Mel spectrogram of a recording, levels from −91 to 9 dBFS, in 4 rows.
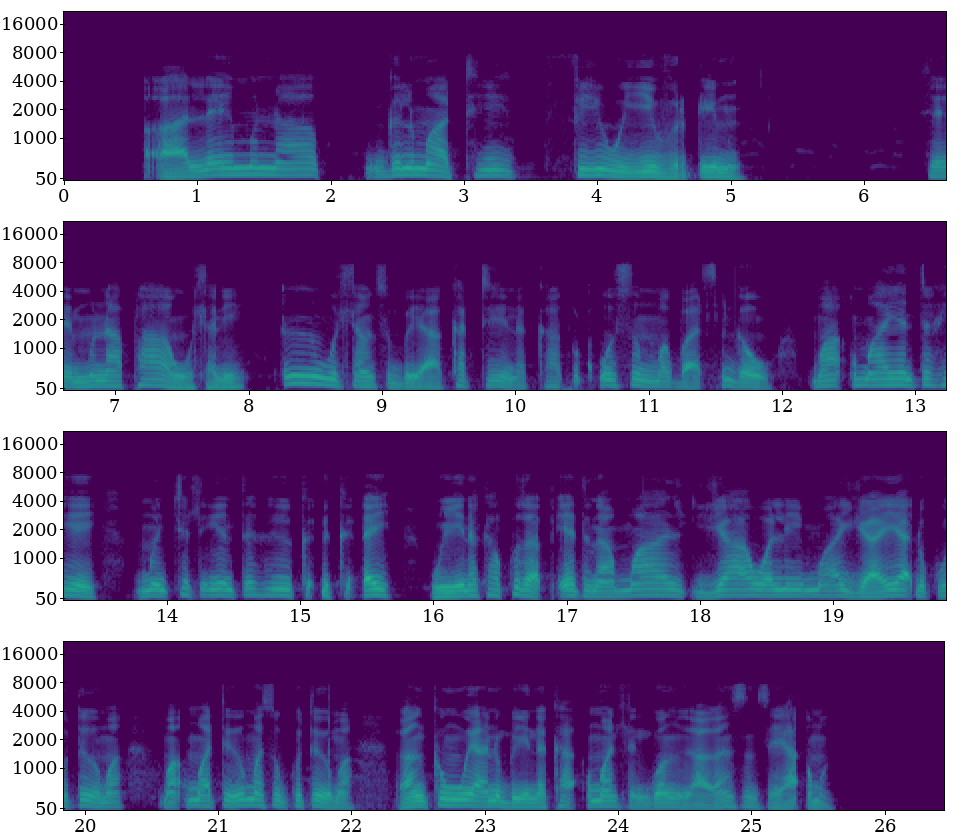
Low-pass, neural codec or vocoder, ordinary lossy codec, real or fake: none; none; none; real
